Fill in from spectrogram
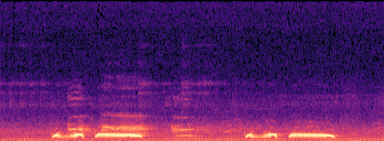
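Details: A spotted dove used as a decoy sounds its loud challenge to wild rivals. Two phrases, each two short coos and a long coo, come about two seconds apart, with faint higher bird calls between them.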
